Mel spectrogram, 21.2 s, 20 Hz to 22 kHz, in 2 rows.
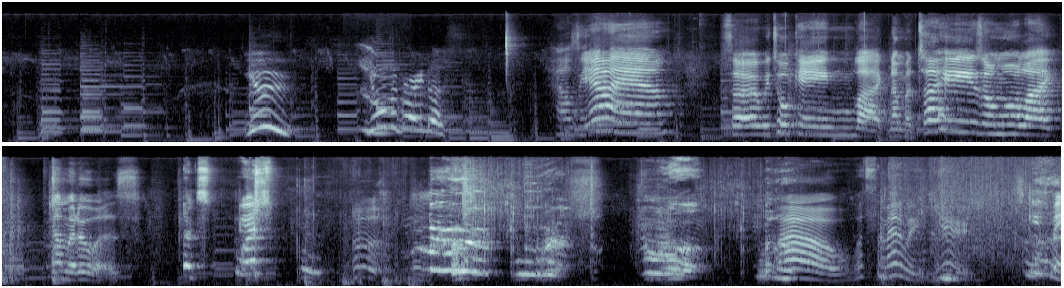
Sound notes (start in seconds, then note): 14.7 retching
